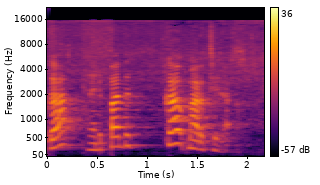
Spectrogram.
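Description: A gujiya sizzling as it deep-fries in hot oil in a wok. Over the sizzle, a voice is heard in three short phrases.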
